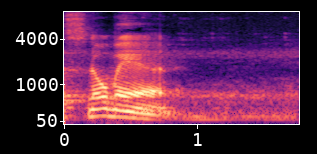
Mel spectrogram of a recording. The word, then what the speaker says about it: snowman: It's like two words. Snow, man. Not snowman. We pronounce the A sound. Snowman. Stress both syllables.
